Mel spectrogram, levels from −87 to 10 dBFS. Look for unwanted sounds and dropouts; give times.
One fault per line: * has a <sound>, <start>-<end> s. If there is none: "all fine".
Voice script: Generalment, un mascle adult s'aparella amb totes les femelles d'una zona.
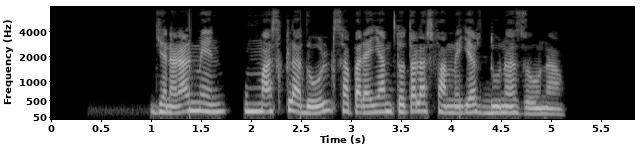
all fine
